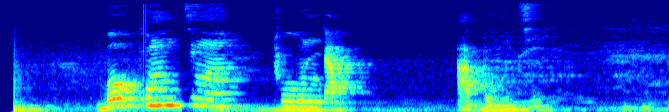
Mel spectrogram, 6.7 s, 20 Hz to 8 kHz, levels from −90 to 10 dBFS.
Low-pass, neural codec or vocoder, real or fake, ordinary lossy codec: 7.2 kHz; none; real; AAC, 48 kbps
